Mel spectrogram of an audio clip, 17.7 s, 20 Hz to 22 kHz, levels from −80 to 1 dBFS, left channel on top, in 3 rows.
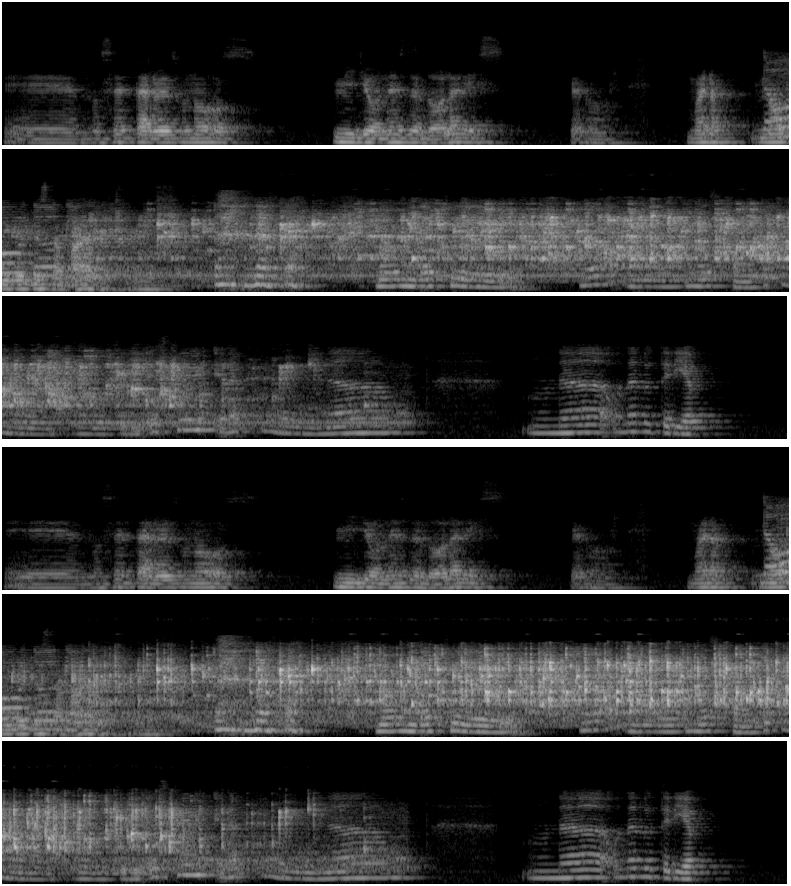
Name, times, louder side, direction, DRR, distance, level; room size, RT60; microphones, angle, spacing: voice 1, 0.0-1.9 2.5-3.7 4.3-4.6 5.1-7.2, left 3 dB, 55° left, 2 dB, 0.5 m, -38 dB
voice 2, 5.6-6.7 7.1-15.5 15.7-17.1, right 1 dB, 5° right, 1 dB, 0.3 m, -39 dB
sound 1, 5.8-14.9, right 5 dB, 85° right, 0.4 m, -28 dB
4.4 x 2.0 x 2.2 m, 0.70 s
head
